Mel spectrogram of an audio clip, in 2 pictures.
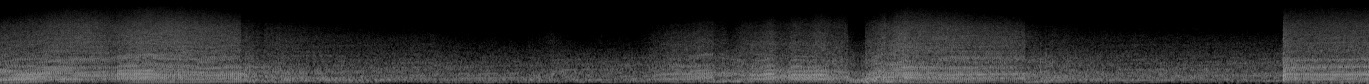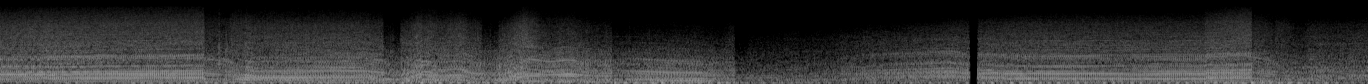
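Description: A truck engine roars, revving up and down as gears change.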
